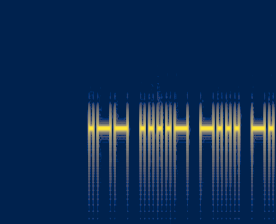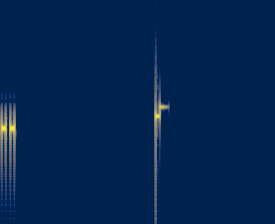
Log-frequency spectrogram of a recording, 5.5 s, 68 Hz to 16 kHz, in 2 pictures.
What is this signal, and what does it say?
Morse code, heard as a keyed tone, about 28 wpm, 700 Hz. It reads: W4BB
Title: USA Call Signs - 4 Characters - 3x Character Spacing - 28wpm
